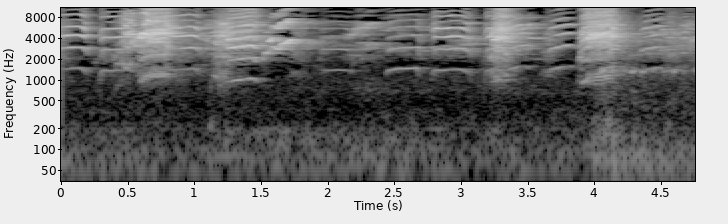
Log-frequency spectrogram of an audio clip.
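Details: Lorikeets giving harsh, raspy screeches in short separate bursts, about five strident calls with thin whistled notes between them, over a quiet background.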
